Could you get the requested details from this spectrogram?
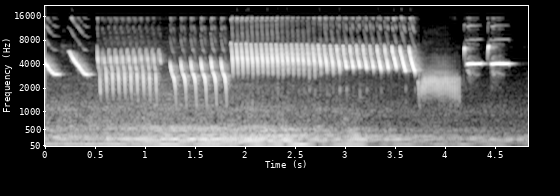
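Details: Varied canary song with high swoops, short pulsed trills, a long very fast high rolling tour and a brief low buzzy note, over a faint low hum.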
